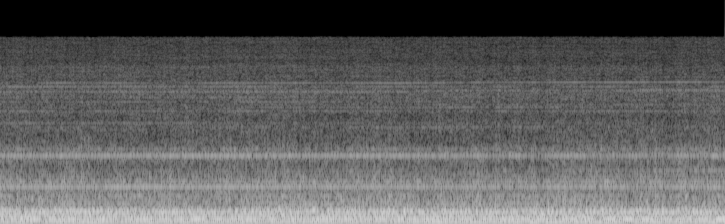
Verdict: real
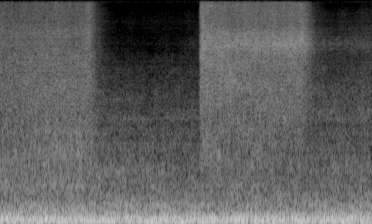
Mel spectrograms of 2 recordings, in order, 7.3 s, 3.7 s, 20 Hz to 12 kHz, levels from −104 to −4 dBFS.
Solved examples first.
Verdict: fake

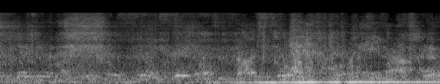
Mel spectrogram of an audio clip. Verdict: fake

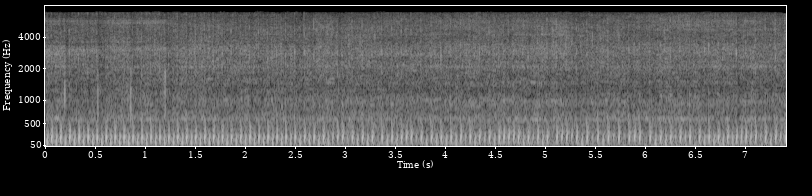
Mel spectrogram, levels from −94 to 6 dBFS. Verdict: real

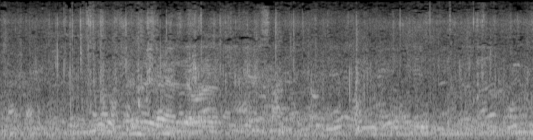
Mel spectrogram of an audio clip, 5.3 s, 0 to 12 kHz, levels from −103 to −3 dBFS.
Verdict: real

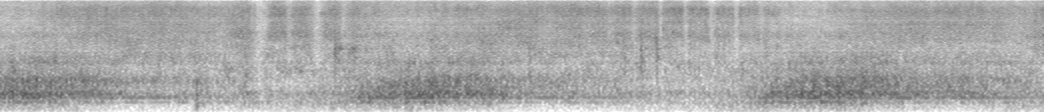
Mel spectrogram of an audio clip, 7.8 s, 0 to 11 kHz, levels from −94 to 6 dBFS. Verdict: fake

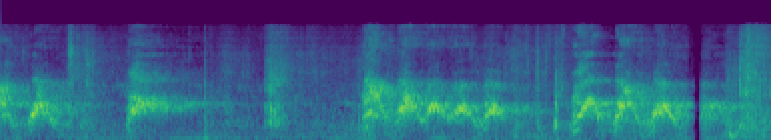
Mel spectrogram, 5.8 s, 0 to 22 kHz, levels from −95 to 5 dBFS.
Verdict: fake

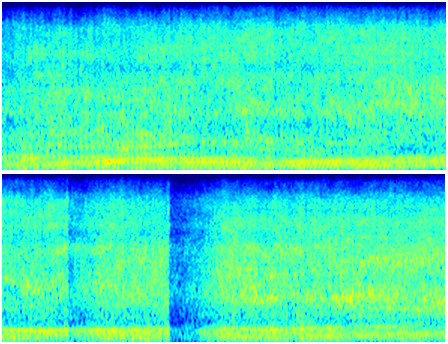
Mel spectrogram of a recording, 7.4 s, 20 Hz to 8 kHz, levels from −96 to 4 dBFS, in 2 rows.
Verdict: fake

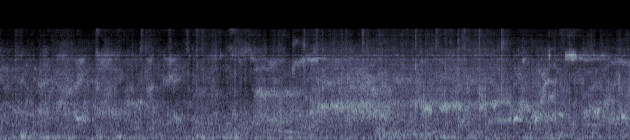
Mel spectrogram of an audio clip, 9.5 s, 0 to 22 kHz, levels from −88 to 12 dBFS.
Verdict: fake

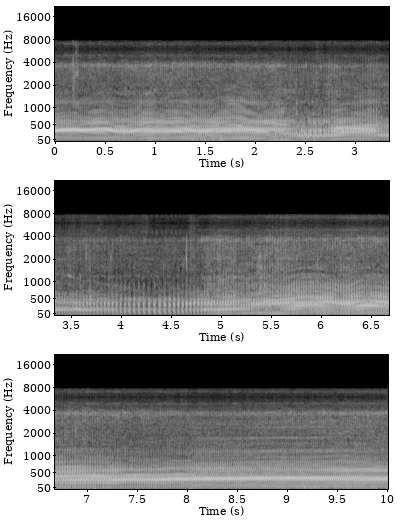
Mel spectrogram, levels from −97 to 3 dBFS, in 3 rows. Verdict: real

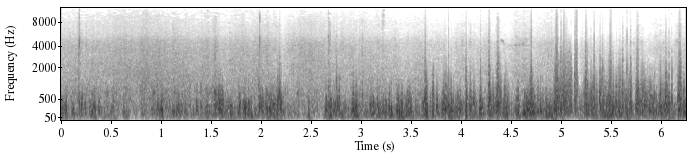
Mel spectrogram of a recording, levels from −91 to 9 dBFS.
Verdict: real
